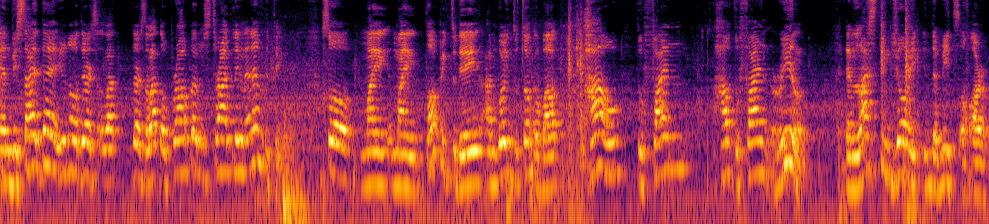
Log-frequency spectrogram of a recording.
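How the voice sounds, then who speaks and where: A man's high voice with a non-native accent, at a fairly slow pace with ordinary pitch variation, in audible room echo and noticeable background noise. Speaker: lay preacher, Bible student. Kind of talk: sermon. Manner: halting, with frequent repetitions.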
